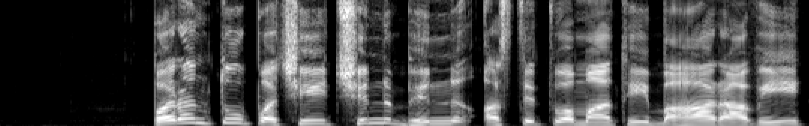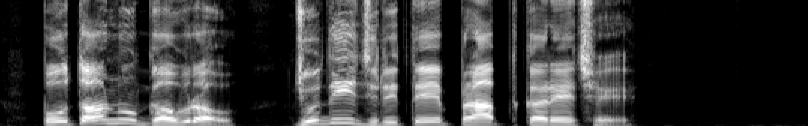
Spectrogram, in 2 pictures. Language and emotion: Gujarati, neutral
